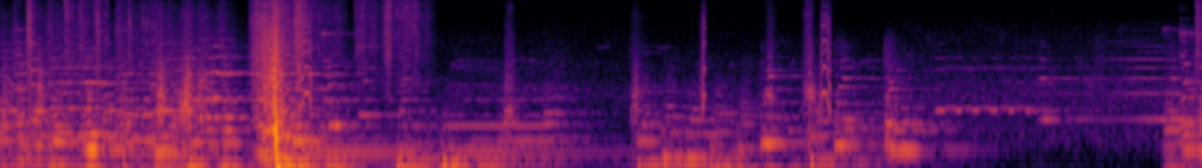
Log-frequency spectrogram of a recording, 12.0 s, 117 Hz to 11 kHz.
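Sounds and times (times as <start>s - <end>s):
orchestral film music: 0.0s - 12.0s
sharp hits: 2.5s - 3.2s.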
